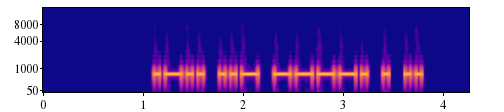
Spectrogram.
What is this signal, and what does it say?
Morse code, heard as a keyed tone, about 22 wpm, 700 Hz. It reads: LU9EI
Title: DXCC-100 Call Signs - 5 Characters - 22wpm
